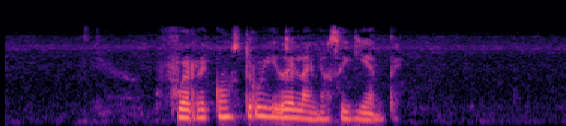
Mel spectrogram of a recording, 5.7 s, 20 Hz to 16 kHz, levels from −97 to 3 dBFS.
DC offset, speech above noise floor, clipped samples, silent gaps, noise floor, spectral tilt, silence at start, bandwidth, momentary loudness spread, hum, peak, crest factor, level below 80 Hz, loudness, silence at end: under 0.1%; 38 dB; under 0.1%; none; -66 dBFS; -5 dB/octave; 1.65 s; 8.2 kHz; 12 LU; none; -12 dBFS; 20 dB; -70 dBFS; -29 LUFS; 1.7 s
